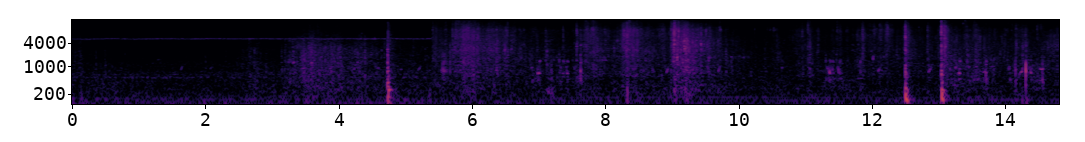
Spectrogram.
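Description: Leaves and brush rustling and crackling as a man pushes through forest undergrowth with a knife. There are a few sharp knocks, two of them close together near the end.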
